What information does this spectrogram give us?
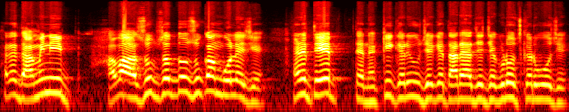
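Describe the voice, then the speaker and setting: A man's voice: high voice, fairly quick, sharp tone. A young husband in a family drama film, easygoing and dismissive. He answers in a defensive, coaxing manner, brushing aside his wife's worries. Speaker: actor as the husband. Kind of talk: Gujarati short film acting.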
